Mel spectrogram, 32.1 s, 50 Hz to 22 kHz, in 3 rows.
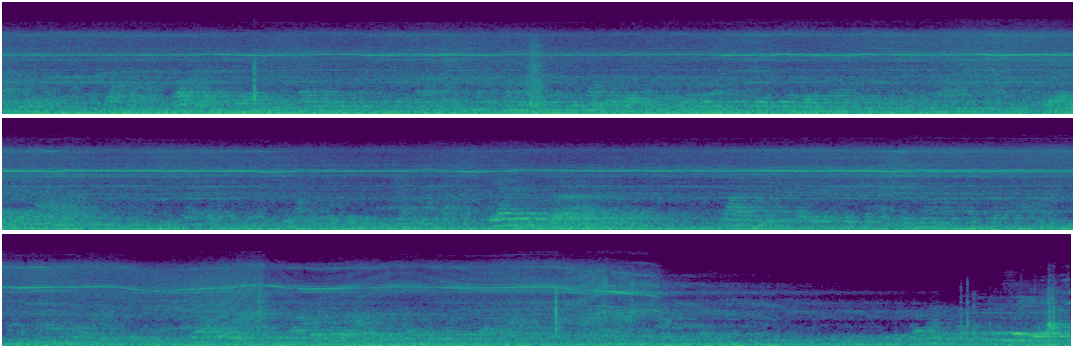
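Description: Eachine E129 micro RC helicopter flying, its motor and rotor making a steady high-pitched whine. The whine wavers up and down in pitch a few seconds before the end, then falls in pitch and stops as the helicopter winds down.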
